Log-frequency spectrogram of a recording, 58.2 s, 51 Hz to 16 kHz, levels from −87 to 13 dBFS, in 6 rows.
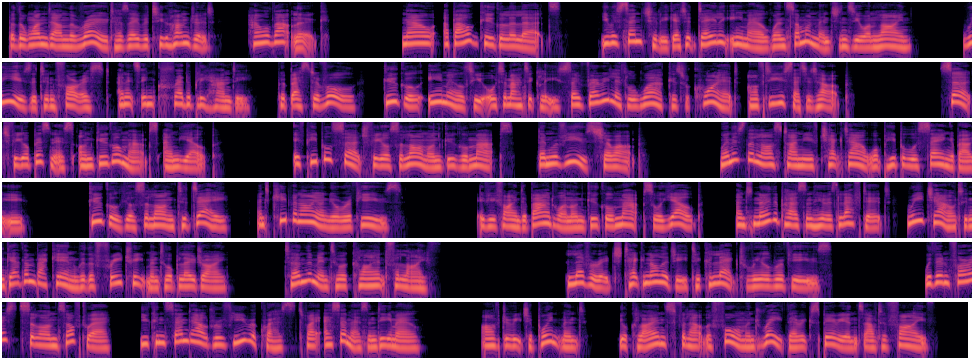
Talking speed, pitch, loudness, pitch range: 185 wpm, 190 Hz, -24 LUFS, 165-235 Hz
